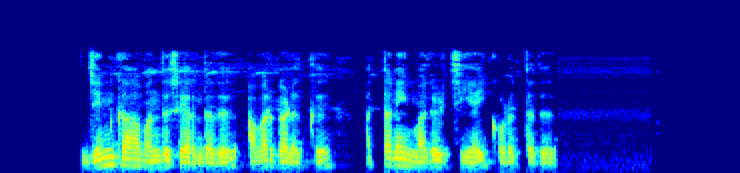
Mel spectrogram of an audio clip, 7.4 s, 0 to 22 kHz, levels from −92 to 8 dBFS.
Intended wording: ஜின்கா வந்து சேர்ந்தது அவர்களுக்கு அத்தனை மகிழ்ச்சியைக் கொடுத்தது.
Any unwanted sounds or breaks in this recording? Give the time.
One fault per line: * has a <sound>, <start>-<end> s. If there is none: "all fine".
all fine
